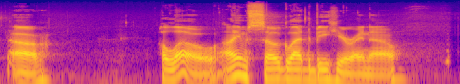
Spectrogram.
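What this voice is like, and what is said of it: Polished radio announcer voice. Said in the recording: “use your radio voice”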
